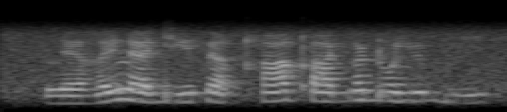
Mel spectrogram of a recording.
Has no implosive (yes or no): yes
